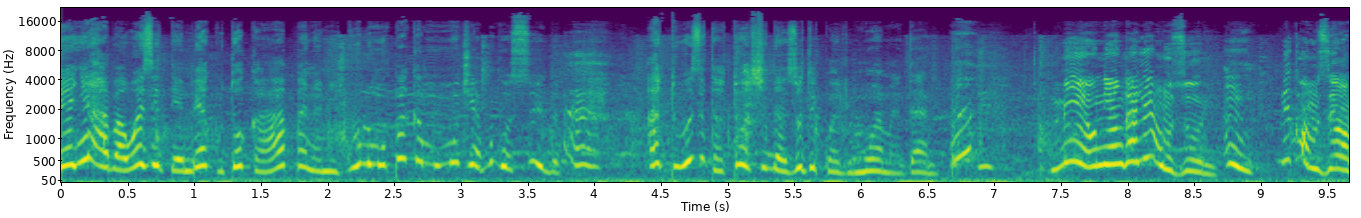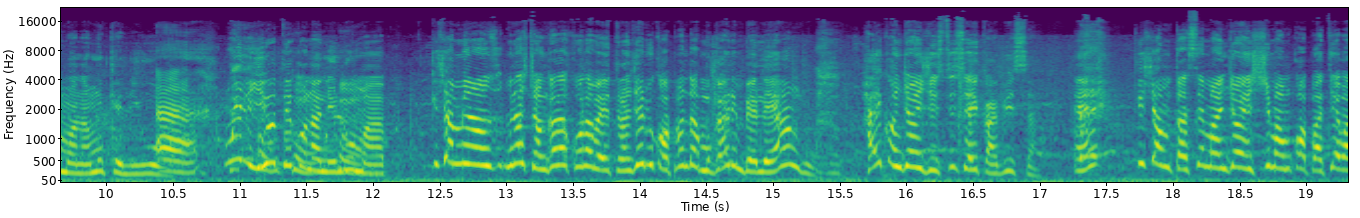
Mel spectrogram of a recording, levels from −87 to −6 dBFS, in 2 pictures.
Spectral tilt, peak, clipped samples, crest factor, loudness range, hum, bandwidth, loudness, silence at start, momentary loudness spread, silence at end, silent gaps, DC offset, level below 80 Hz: -3 dB/octave; -2 dBFS; under 0.1%; 12 dB; 4 LU; none; 18 kHz; -14 LUFS; 0 s; 8 LU; 0 s; none; under 0.1%; -38 dBFS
